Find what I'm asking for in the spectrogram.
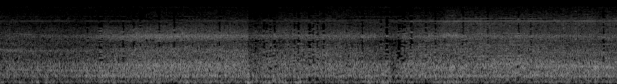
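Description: A model airplane's engine running during a taxi test: a continuous loud, buzzing drone with a high whine on top, steady for the whole stretch, with no speech.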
